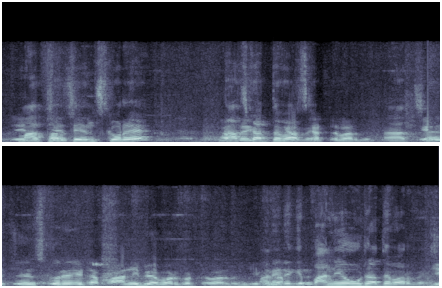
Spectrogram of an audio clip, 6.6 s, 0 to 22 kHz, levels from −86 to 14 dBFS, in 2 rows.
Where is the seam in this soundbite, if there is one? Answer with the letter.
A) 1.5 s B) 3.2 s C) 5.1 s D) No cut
B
